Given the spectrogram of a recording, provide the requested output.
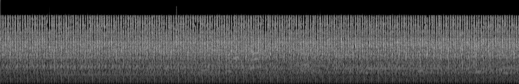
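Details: Ford Taurus engine running with no oil in the pan: harsh clatter with a fast, uneven knock about three or four a second over a thin rasp; rod bearings failing from oil starvation.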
